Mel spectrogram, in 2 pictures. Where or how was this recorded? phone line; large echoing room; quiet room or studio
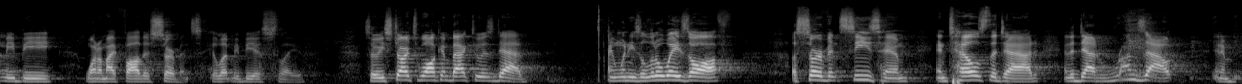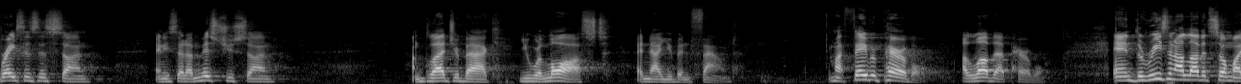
large echoing room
